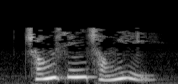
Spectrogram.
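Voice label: "诚心诚意", Mandarin Chinese; chinese-flashcards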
